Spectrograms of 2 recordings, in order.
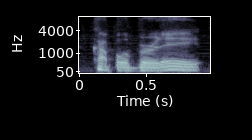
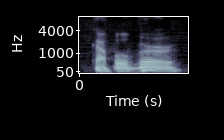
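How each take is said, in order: First: The final syllable of Verde is pronounced. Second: The final syllable of Verde is left silent.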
